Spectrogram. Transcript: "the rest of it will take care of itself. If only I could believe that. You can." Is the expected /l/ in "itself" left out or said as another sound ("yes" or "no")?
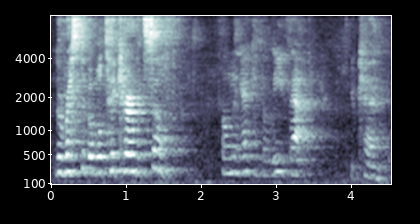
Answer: no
